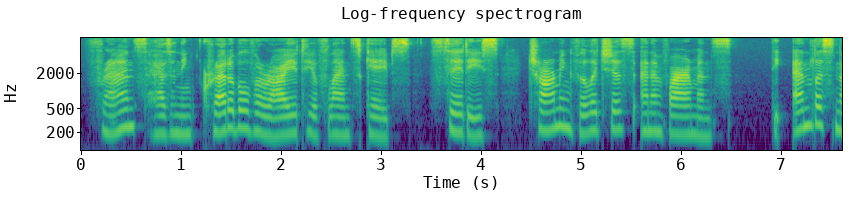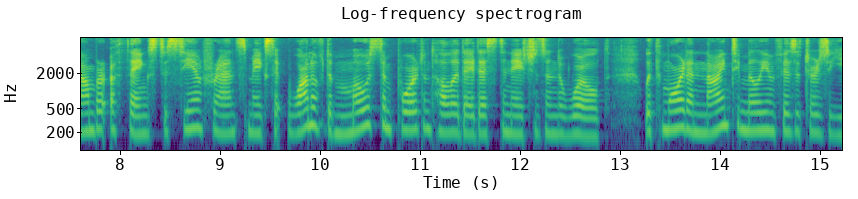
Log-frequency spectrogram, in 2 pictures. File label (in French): anglais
